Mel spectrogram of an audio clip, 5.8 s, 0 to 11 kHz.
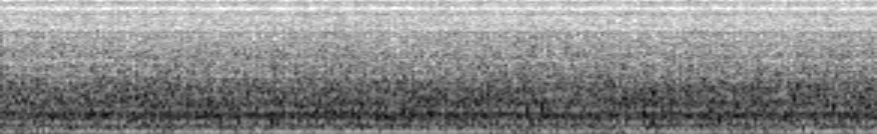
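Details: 1972 Ford F250 with 360 V8, after a Pertronix Flame Thrower II distributor install with new coil, cables and plugs and the distributor repositioned: steady, even low idle rumble with no stumble or lope; normal, smooth idle.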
